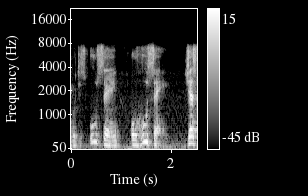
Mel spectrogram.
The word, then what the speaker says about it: Usain: Looks like Usain, correct pronunciation is two O's, like I said, Usain or Hussein.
